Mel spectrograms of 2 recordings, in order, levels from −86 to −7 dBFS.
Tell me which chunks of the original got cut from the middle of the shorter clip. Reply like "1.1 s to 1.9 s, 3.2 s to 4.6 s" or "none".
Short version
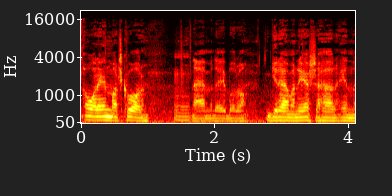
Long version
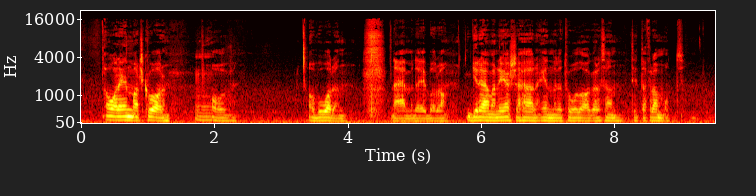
1.9 s to 4.6 s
